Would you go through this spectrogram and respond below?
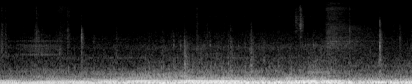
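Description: Modified VW Polo GT TSI fitted with a blow-off valve, heard from inside on a drive: a loud, steady, deep engine drone that swells slightly mid-way, with no talking.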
